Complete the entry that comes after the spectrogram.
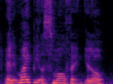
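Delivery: usual speaking voice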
